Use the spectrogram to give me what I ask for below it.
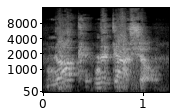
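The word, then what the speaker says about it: Knocknagashel: Knock Nagashal. How about that? Is that pronounced that right, Jill?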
